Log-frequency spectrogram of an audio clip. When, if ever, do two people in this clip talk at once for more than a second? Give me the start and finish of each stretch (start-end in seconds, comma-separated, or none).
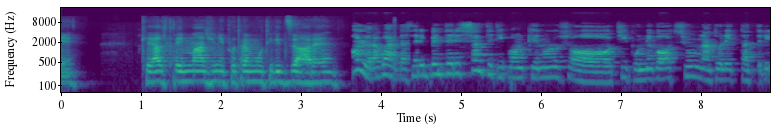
none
